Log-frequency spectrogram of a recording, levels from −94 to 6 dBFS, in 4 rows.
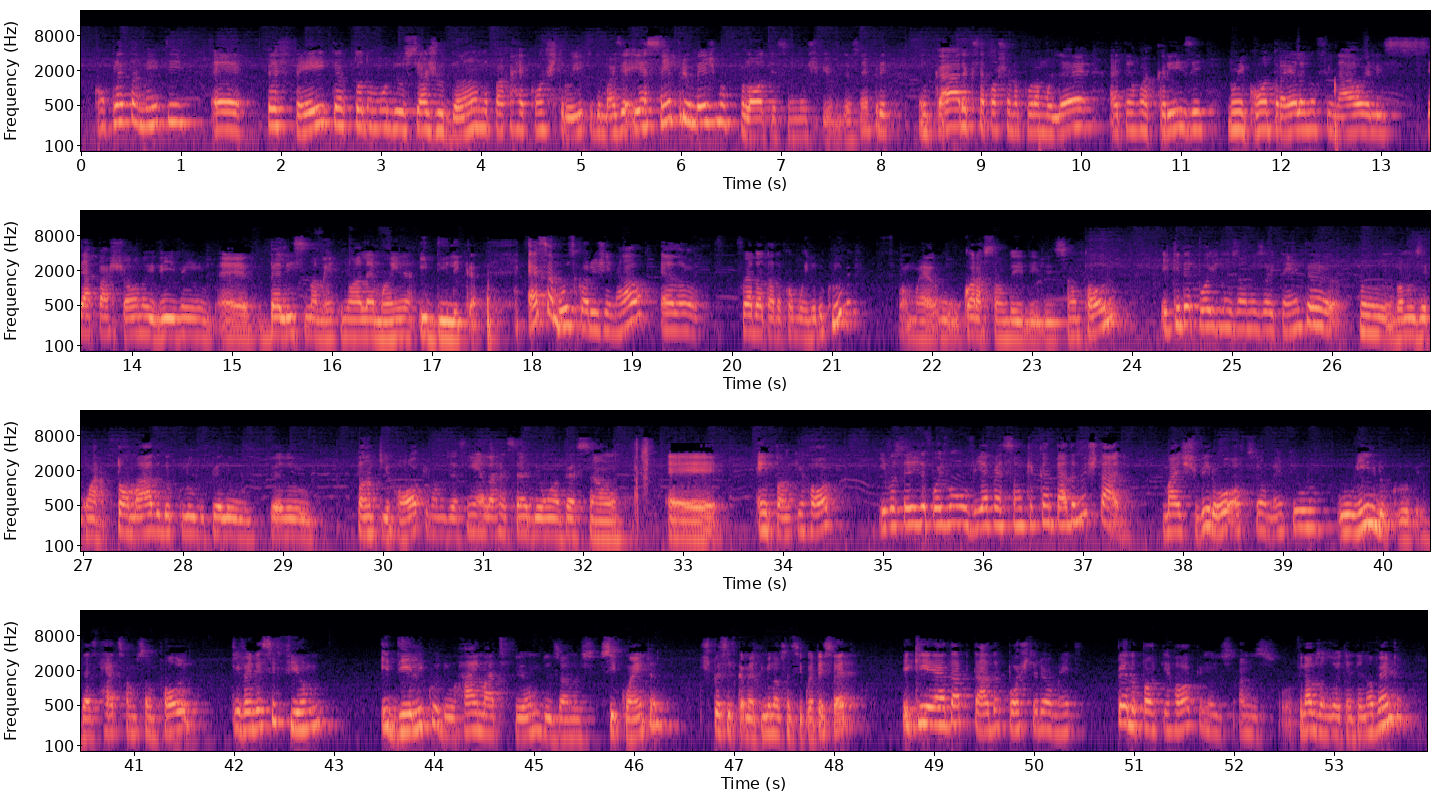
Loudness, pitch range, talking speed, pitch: -22 LUFS, 155-205 Hz, 170 wpm, 180 Hz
